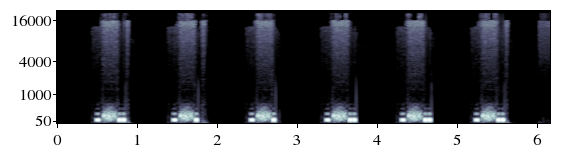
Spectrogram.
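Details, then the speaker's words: Innocent systolic murmur reflecting normal flow velocity across the aortic valve, peaking early in systole, presented for contrast with the late-peaking murmur of aortic stenosis. "Notice how the innocent murmur peaks early in systole, and compare that to the late peaking of aortic stenosis. First, the innocent murmur,"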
